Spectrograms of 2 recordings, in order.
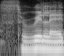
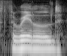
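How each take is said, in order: First: The ending is said as an extra syllable. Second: The ending adds no extra syllable. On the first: The speaker calls it wrong. "it's not thrilled" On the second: The speaker calls it right. "it's thrilled"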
